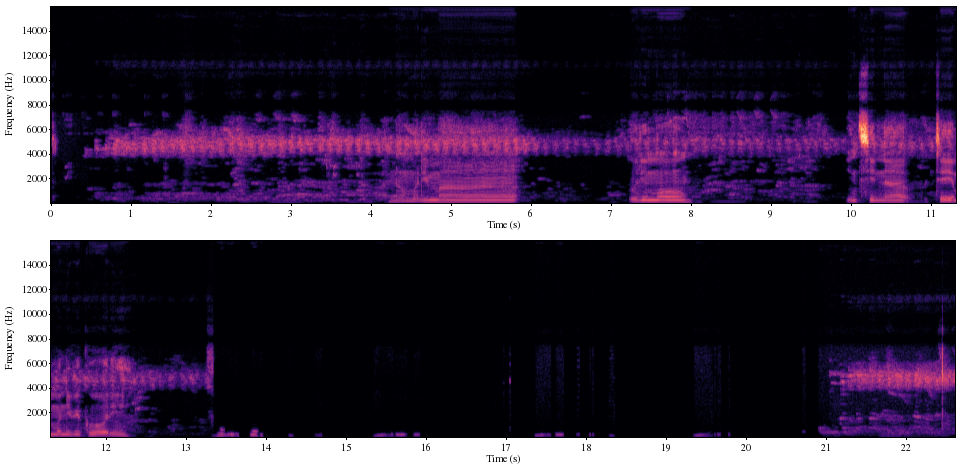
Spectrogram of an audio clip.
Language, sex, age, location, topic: Kinyarwanda, male, 50+, Musanze, agriculture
